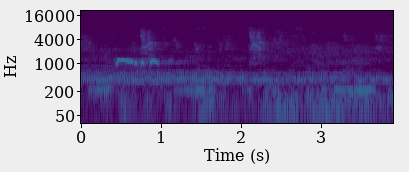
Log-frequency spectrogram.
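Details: One clear, soft, rolling coo phrase of quick stuttered notes from a wild zebra dove on a roof in the morning, followed by faint chirps of other birds over low hum.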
